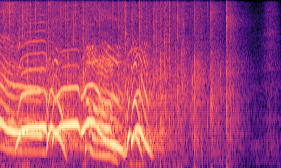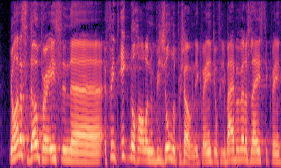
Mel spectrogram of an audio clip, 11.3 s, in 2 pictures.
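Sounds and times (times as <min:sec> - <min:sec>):
applause: 0:00.0 - 0:05.0
speech: 0:05.8 - 0:11.2.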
